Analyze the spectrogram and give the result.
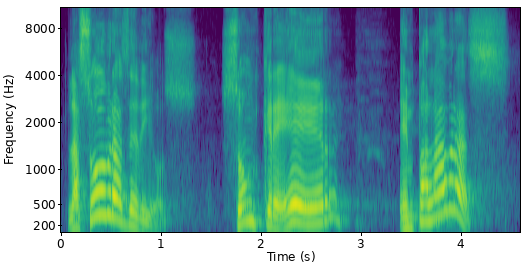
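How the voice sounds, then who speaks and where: A man's voice: very high-pitched, huge pitch swings, extremely slow. A man preaching a sermon, exhorting his listeners and calling them brother.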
